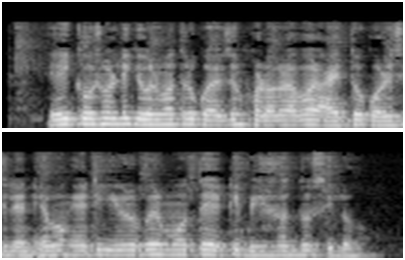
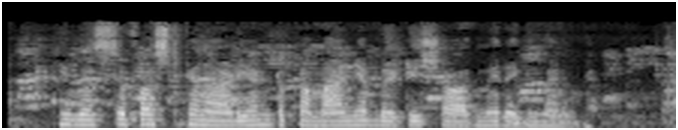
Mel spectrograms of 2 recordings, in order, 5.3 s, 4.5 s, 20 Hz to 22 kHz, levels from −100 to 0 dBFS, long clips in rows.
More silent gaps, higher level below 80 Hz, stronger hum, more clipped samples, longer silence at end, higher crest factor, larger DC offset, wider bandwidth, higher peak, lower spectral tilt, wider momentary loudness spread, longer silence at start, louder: neither; about the same, -58 dBFS vs -56 dBFS; neither; neither; first, 0.25 s vs 0 s; about the same, 18 dB vs 18 dB; neither; about the same, 11.5 kHz vs 11.5 kHz; first, -2 dBFS vs -6 dBFS; first, -6.5 dB/octave vs -4.5 dB/octave; second, 9 LU vs 12 LU; about the same, 0.1 s vs 0.05 s; first, -19 LUFS vs -24 LUFS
